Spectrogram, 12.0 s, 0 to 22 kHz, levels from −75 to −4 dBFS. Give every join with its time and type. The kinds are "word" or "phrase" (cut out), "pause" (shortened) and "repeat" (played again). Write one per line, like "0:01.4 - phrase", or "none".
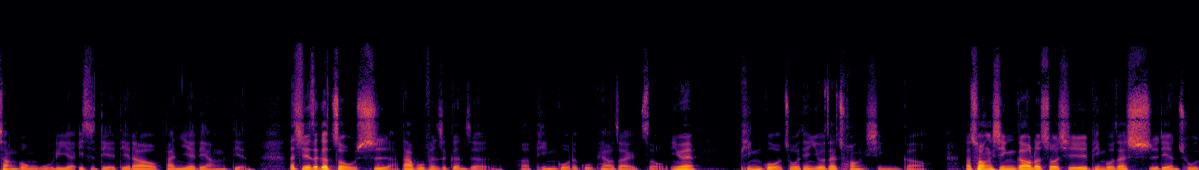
0:09.5 - word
